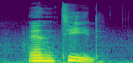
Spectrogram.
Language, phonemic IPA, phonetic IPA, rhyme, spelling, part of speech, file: Swedish, /tiːd/, [tʰiːd], -iːd, tid, noun, Sv-tid.ogg
- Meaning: 1. time 2. time, period, era 3. slot, appointment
